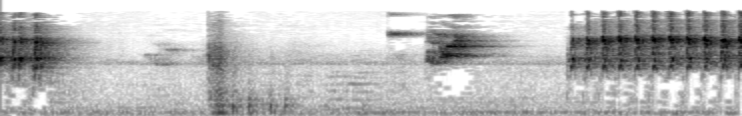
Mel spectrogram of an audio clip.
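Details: Cucak ijo, the green leafbird, singing loudly and vigorously with head-bobbing; short high squeaky bursts and a sharp note separated by pauses, then a sustained, very high, buzzy pulsed chatter through the final second.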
